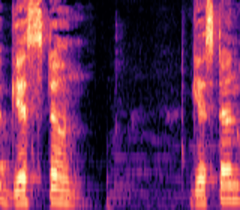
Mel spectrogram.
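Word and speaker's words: gestern: बाद है हमारा गेन यहां भी आर की साउंड नहीं देनी है यह होगा गेन को हम यस्टरडे कहते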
